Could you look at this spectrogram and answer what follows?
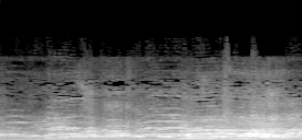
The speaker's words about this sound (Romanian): Ce se aude? Strigăte? Huiduieli? Mulțime de oameni s-au strâns și ne întâmpină amenințătoare.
